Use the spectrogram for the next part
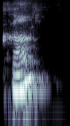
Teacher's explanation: aqui eu tenho o som do C, eu tenho o som de um A nasal, eu tenho o som do P e do O. Eu tenho 5 letras sim, C-A-M-P-O, mas eu tenho apenas 4 fonemas, 4 sons, porque o M não é pronunciado em final de sílaba no interior da palavra, lá no meio da palavra, certo?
